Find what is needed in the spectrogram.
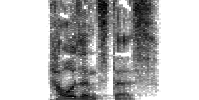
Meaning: strong/mixed nominative/accusative neuter singular of tausendste
- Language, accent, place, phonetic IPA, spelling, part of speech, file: German, Germany, Berlin, [ˈtaʊ̯zn̩t͡stəs], tausendstes, adjective, De-tausendstes.ogg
